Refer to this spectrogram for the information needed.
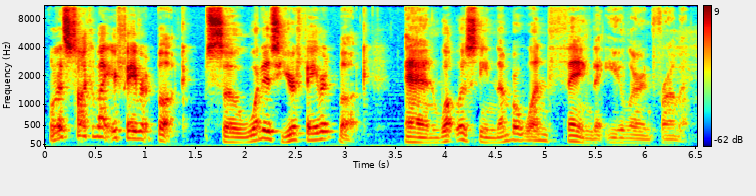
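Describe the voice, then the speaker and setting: A man hosting a podcast interview, talking in an energetic, upbeat way with a loud voice. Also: medium pitch, normal speed, vocal fry. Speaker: podcast host. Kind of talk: casual interview chat.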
